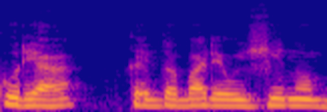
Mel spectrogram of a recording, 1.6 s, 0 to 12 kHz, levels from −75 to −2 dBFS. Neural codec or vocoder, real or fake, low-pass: vocoder, 24 kHz, 100 mel bands, Vocos; fake; 10.8 kHz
